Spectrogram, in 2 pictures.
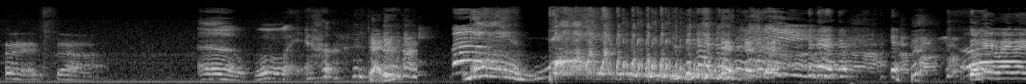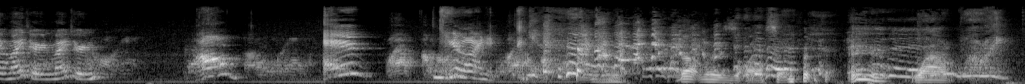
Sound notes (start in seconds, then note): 5.5 family laughing; 15.9 kids laughing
